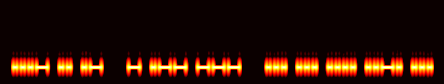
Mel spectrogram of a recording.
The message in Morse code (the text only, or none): VIA TWO SSHFS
